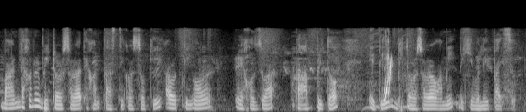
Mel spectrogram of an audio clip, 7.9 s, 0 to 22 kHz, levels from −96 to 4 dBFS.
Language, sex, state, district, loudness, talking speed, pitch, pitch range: Assamese, male, Assam, Kamrup Metropolitan, -22 LUFS, 130 wpm, 135 Hz, 130-150 Hz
